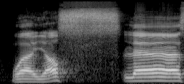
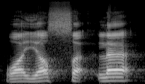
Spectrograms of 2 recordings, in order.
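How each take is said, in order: First: The s sound is drawn out and flowing. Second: The s sound is cut short. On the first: The speaker calls it right. "dialirin suaranya" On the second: The speaker calls it wrong. "jangan dibaca"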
